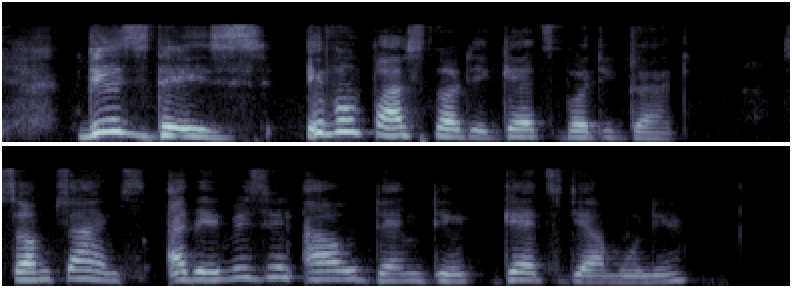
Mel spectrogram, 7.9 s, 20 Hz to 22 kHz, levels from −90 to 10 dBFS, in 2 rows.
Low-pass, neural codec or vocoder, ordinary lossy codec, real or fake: 10.8 kHz; codec, 24 kHz, 3 kbps, HILCodec; none; fake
